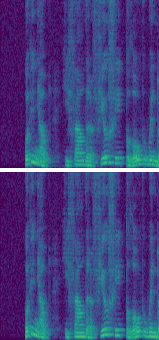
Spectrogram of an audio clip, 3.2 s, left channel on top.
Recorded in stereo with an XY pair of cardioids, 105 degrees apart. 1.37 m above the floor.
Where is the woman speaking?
15° right, 0.9 m.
